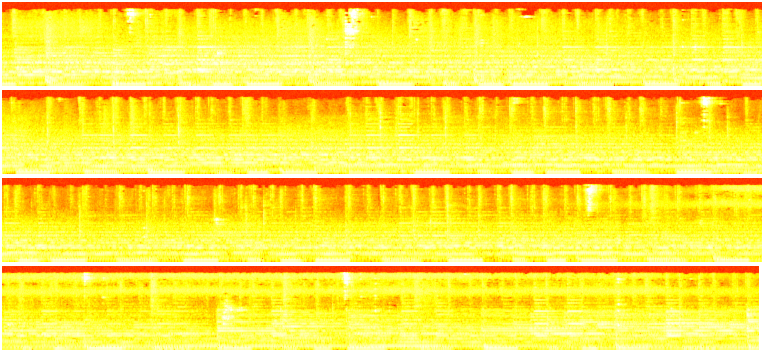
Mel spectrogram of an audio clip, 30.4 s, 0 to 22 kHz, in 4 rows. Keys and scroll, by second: 0.0-8.5 typing, 13.9-18.1 typing, 21.0-30.3 typing.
